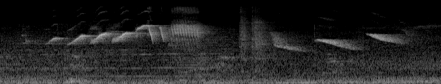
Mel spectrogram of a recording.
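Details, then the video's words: Double-collared seedeater kept in a cage, singing a rapid string of clear up-slurred whistles followed by a few spaced, downward-sliding whistled notes against a light background hiss. "Apresentação Coleiro Pen - Drive"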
